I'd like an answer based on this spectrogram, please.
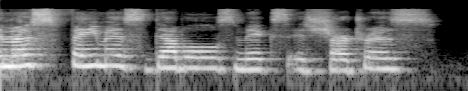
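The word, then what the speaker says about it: Chater's: The most famous doubles mix is Chartraas, which I'm probably not pronouncing right. It's probably Chartra. Um, but it's spelled charters only it's re.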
